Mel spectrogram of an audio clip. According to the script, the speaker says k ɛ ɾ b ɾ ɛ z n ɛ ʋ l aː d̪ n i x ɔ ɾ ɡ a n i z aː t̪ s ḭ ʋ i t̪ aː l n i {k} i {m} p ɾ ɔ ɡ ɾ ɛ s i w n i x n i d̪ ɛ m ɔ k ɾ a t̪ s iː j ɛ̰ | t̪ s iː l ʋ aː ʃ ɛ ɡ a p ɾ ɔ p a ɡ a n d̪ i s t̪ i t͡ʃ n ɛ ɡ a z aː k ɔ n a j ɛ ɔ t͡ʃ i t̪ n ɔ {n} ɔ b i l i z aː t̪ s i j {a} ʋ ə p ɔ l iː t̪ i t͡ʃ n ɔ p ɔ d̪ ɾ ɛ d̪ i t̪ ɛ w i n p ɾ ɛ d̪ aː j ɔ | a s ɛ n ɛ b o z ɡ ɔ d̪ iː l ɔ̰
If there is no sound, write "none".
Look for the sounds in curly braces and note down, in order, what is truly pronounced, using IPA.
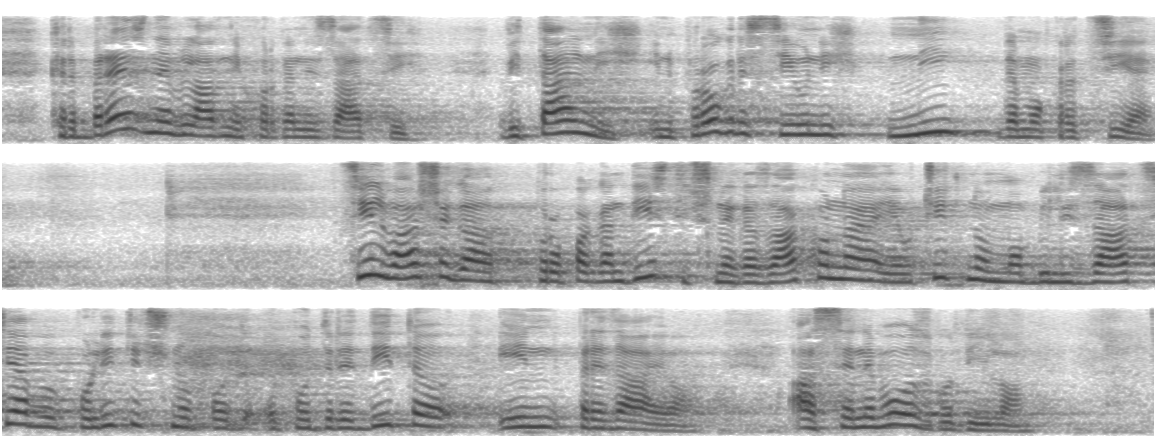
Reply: x, n, m, a

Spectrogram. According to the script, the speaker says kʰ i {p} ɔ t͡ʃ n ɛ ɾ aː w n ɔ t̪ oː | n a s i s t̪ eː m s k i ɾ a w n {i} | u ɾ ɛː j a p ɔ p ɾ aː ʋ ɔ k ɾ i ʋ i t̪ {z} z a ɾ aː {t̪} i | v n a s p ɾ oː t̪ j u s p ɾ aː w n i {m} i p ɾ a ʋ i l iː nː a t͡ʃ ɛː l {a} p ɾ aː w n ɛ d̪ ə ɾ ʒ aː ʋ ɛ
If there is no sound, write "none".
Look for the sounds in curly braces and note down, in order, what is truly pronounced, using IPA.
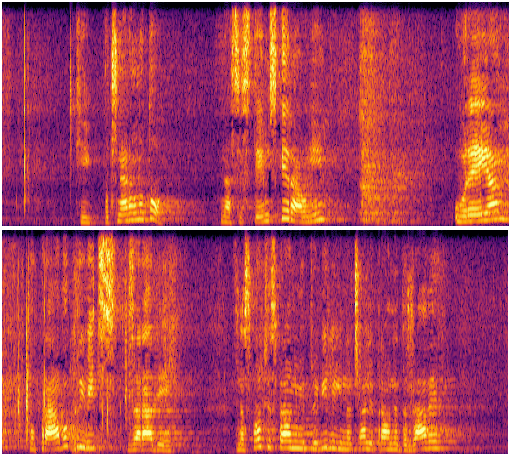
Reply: p, i, s, d̪, m, i

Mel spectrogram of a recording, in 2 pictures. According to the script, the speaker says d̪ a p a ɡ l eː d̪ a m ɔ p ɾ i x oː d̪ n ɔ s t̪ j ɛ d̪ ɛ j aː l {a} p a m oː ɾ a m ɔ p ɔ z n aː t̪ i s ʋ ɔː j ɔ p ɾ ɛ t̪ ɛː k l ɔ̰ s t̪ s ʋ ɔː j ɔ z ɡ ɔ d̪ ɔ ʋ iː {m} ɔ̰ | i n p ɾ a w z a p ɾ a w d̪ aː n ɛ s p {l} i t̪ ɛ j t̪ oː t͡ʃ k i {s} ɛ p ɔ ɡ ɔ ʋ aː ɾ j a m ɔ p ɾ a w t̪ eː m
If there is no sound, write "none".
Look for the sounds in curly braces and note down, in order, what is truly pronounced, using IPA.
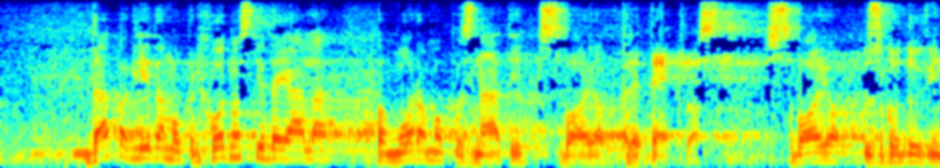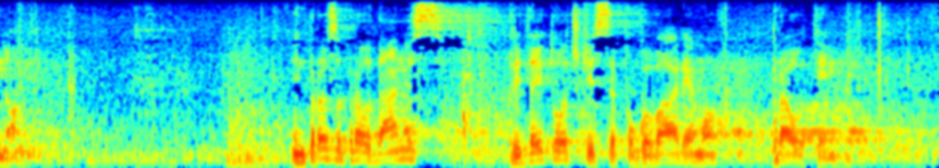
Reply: a, n, ɾ, s

